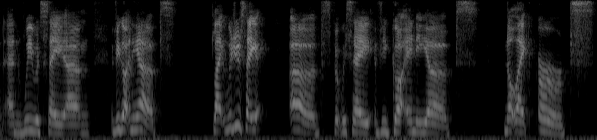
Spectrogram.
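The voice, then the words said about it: Essex accent, drops H sounds. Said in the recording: “I'm from a place called Essex ... that's what my accent is, like Russell Brand ... we leave out H's with my accent”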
